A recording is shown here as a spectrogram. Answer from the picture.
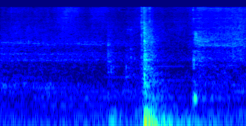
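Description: Built-in oven's drop-down door swung shut, with a faint click about a second in and then a single sharp clunk as it closes.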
